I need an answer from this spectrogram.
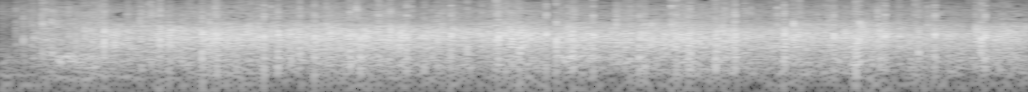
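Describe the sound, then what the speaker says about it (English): Loud, close applause from the audience at a village trustee debate, a continuous burst of many hands clapping at a steady level from start to finish. "Would you all mind giving them a round of applause?"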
